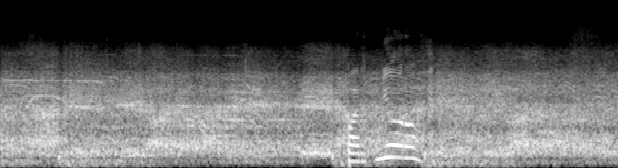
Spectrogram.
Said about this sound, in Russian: Завели сейчас динамовские болельщики. Очень громко сейчас поддерживают свою команду.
